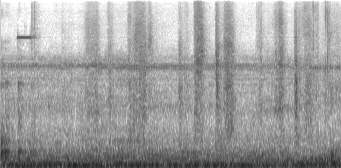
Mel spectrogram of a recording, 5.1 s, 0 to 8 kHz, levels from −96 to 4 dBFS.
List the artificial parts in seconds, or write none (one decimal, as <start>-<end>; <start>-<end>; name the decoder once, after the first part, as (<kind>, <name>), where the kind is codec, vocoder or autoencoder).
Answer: 0.5-1.9 (codec, DAC); 3.9-4.5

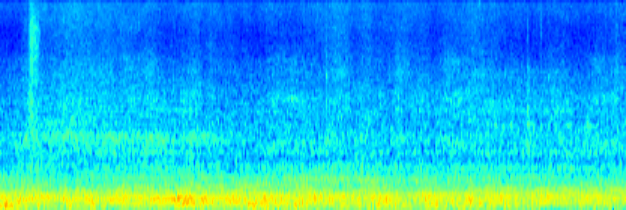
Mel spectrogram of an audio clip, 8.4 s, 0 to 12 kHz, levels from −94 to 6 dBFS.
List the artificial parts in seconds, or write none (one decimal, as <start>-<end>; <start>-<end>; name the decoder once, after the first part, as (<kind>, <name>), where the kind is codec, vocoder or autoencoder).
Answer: 1.3-2.1 (codec, DAC); 2.7-3.2; 4.3-6.3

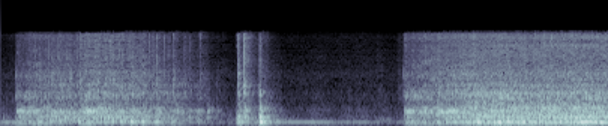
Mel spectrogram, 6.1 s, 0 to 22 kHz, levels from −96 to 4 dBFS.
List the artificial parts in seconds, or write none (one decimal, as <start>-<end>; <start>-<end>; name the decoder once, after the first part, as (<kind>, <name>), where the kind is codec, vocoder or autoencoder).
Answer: 1.3-5.0 (codec, DAC)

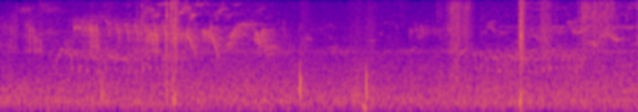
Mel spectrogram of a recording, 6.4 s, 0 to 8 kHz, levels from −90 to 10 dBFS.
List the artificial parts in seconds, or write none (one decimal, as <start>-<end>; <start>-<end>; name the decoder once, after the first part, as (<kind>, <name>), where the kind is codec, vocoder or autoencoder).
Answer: 0.0-0.6 (codec, DAC)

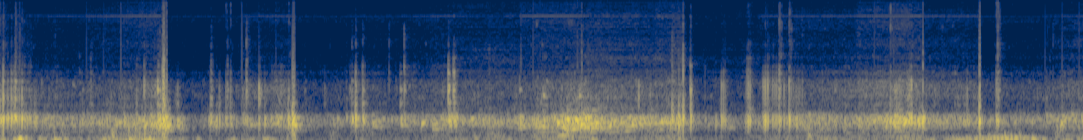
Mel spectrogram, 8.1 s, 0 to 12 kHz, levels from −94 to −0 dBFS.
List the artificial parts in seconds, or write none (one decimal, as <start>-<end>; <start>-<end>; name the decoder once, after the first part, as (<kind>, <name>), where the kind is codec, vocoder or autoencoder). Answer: 3.4-3.9 (codec, DAC); 4.4-5.7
